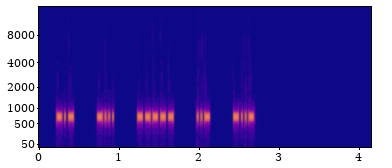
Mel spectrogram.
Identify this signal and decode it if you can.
Morse code, heard as a keyed tone, about 51 wpm, spaced as for 23 wpm, 700 Hz. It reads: KB0UX
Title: USA Call Signs - 5 Characters - 4x Character Spacing - 50wpm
